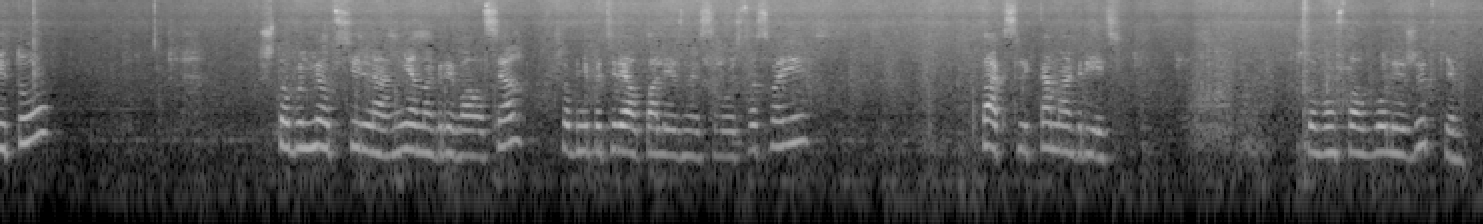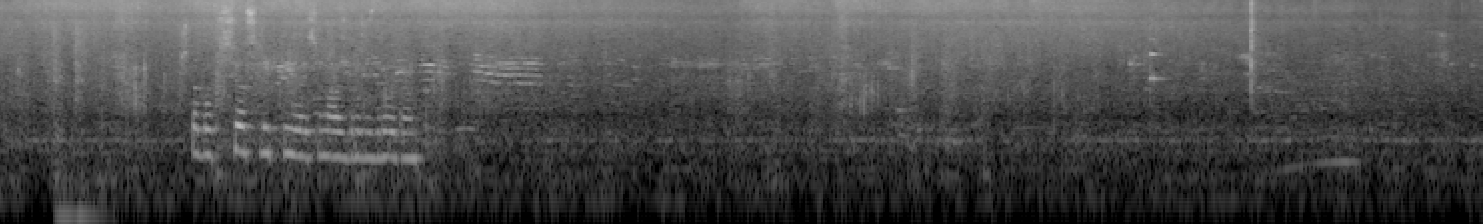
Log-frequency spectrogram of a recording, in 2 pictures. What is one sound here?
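A spatula stirs and scrapes nuts in a frying pan.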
